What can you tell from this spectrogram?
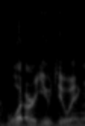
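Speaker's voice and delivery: ordinary talk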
